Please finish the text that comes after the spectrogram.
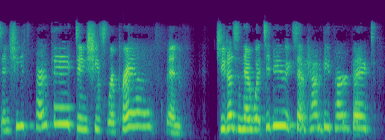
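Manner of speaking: put-on very high, perfect Southern girl voice. Introducing the perfect Southern girl character: Mary Macy Buffont voice. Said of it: "And she talks like this".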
